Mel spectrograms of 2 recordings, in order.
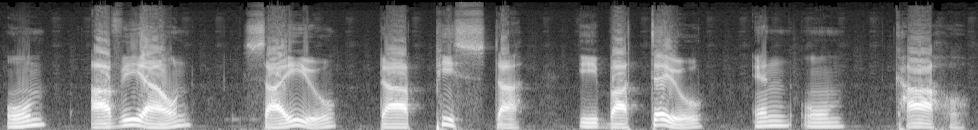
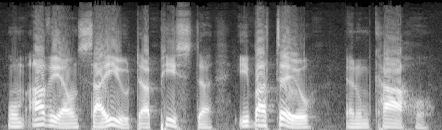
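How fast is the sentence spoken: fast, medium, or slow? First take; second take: slow; fast. First: The sentence is spoken slowly. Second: The sentence is spoken quickly. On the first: "Let's go slower" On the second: "And faster"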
